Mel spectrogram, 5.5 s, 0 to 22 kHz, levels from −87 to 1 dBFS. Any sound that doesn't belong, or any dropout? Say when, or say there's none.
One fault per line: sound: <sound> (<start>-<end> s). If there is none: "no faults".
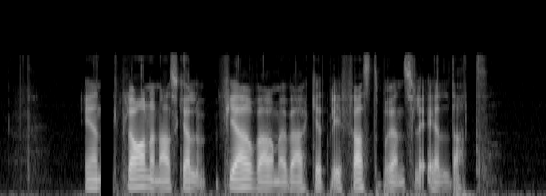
sound: dropout (1.0-1.1 s)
